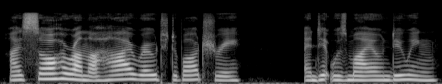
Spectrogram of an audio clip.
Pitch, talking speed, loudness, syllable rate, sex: 210 Hz, 205 wpm, -17 LUFS, 5.0 syllables/s, female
